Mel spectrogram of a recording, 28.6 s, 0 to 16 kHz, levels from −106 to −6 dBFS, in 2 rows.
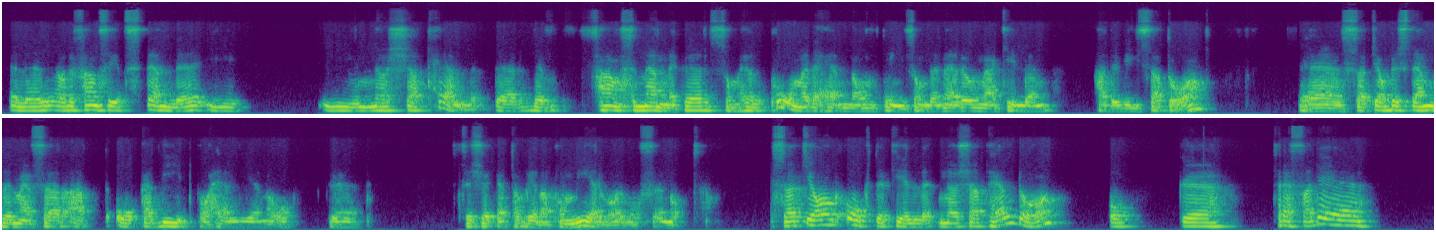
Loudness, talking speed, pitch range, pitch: -23 LUFS, 130 wpm, 110-135 Hz, 125 Hz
